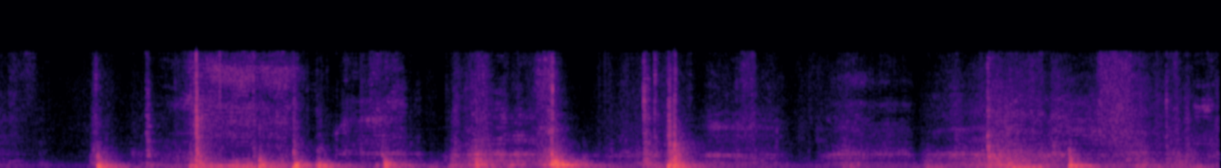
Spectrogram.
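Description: Wooden decking boards being shifted and knocked into place on timber floor bearers: a run of irregular knocks, thuds and scrapes.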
